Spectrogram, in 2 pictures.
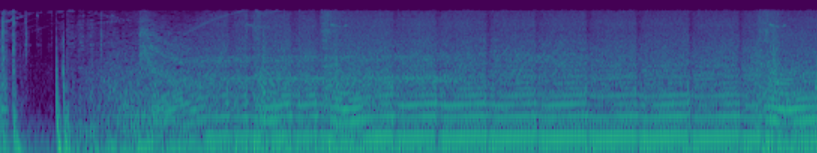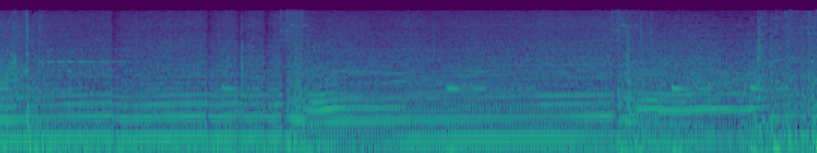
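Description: A car engine roars loudly, revving up through the gears with brief dips at each shift.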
